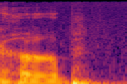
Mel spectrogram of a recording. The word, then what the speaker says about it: herb: And yes, I know that I don't pronounce the H in herb.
